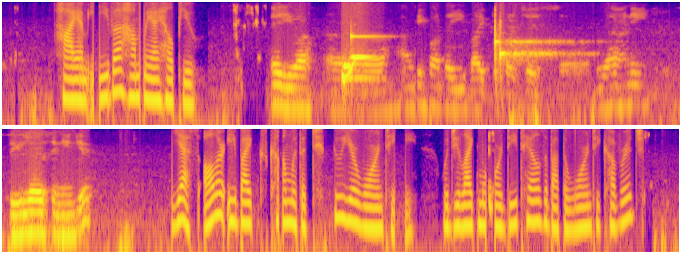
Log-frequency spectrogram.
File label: conversation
